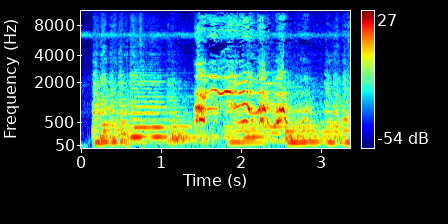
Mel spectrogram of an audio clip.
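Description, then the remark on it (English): A big golden doodle named Brady barks and yelps in quick, whiny bursts at a dog park in Chevy Chase Village, Maryland, over a steady low droning tone in the background; no one speaks. “Brady's a big golden doodle.”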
